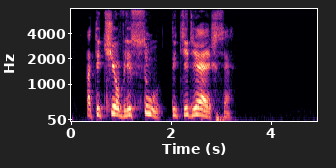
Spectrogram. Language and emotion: Russian, angry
